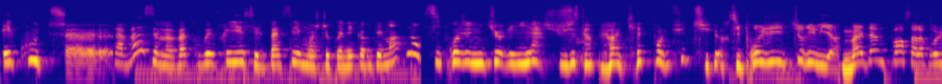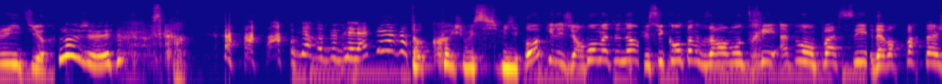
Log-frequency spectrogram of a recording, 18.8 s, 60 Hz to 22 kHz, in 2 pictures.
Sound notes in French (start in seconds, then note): 11.5 Rires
